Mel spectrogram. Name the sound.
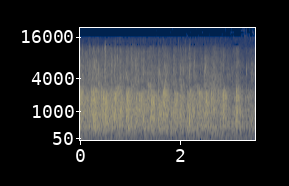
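audience applauding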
